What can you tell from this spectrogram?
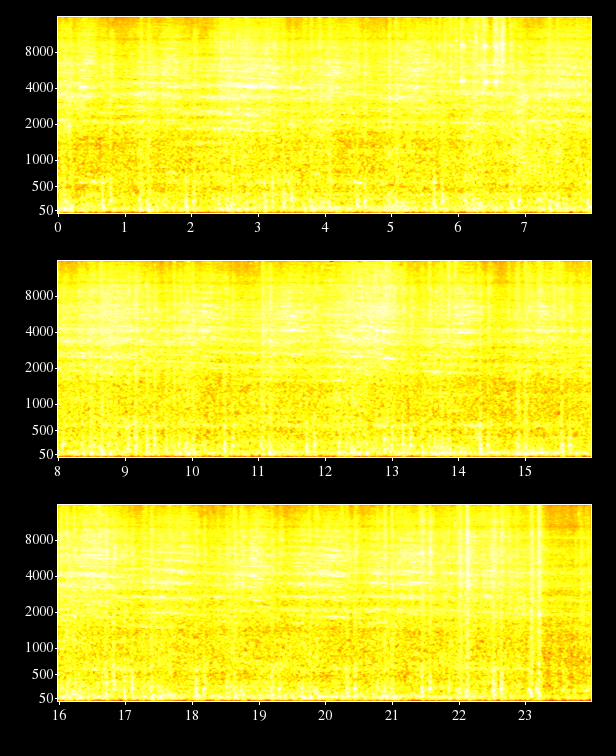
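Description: An empty intermodal freight train's cars rolling past, with a steady clickety-clack of wheels and the rattle of empty flatcars and well cars. The sound drops a little just before the end.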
